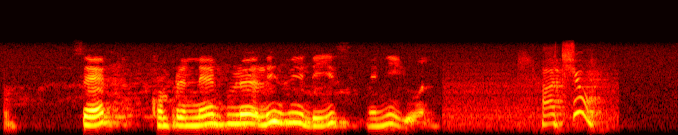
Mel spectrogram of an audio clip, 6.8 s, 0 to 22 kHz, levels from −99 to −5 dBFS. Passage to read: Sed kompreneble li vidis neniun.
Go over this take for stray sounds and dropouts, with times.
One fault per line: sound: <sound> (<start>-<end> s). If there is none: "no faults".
sound: sneeze (5.2-6.1 s)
